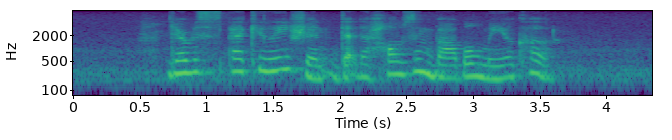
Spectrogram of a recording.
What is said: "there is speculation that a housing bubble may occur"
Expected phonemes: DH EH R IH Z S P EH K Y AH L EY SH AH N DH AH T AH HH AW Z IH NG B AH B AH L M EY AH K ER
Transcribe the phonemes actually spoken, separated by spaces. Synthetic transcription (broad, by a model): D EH W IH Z S P EH K Y AH L EY SH AH N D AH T AH HH AW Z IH NG B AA B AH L M EY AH K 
